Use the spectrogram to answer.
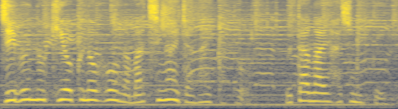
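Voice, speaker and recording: An actress playing a composed female doctor in a radio drama, calm and articulate, probing and gently reassuring. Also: a little high, a little fast, over music, close to an everyday voice. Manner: calm, articulate, philosophical explaining.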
